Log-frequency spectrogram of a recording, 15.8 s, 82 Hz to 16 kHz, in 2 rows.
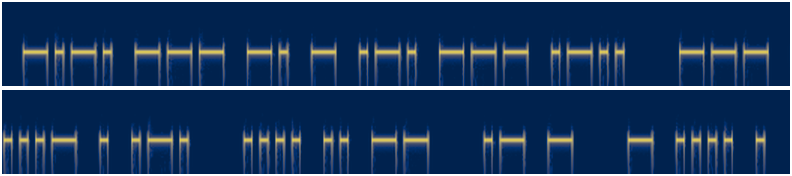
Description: Morse code, heard as a keyed tone, about 15 wpm, 700 Hz. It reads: CONTROL OVER HIM AT THE
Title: Sentences from Top 1000 Words - Review Part 3 - 15wpm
